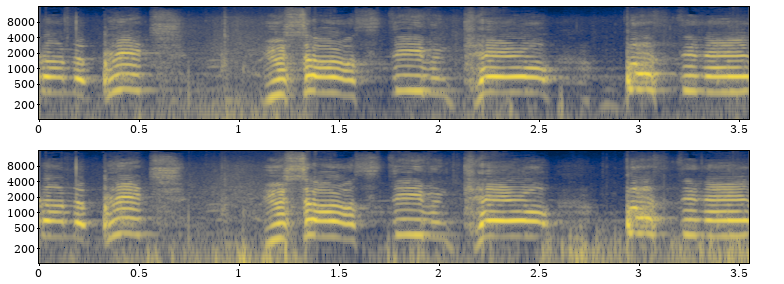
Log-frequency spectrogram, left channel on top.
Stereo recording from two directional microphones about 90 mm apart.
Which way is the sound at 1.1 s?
5° right (ahead or behind).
